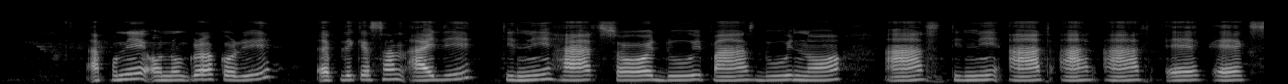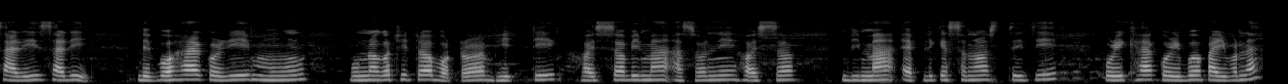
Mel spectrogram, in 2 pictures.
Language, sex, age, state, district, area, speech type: Assamese, female, 45-60, Assam, Jorhat, urban, read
